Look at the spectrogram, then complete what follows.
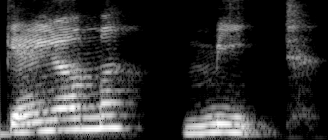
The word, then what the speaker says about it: gamete: products of meiosis and that word is gam meat because i know that one is hard to pronounce but it's meiosis that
